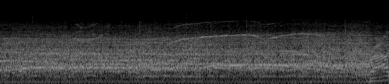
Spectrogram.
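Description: An arena football crowd at an indoor 1991 game in Dallas cheers and whoops steadily at a distance, a continuous roar with scattered shouts.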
